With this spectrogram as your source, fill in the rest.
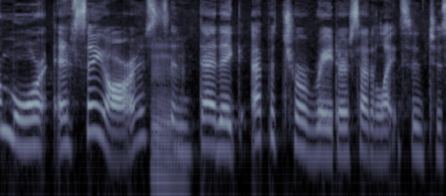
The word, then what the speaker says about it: SAR: So again, South Korea is planning to launch 4 SAR radars, which in South Korean intelligence community is pronounced SAR. So essentially, it treats SAR, no initials, but also proper noun.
